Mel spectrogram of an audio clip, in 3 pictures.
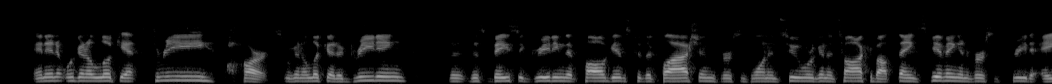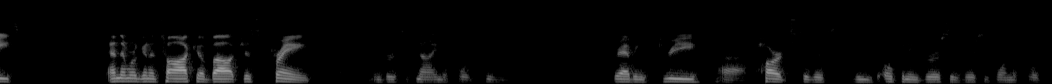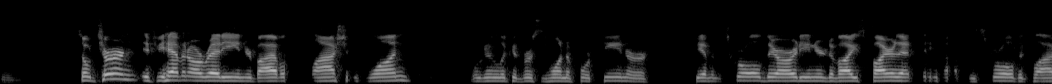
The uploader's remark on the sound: This sermon was delivered on February 11th, 2024 at Grace Church in Granger, Indiana.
